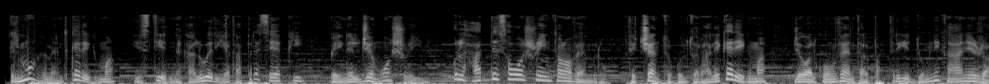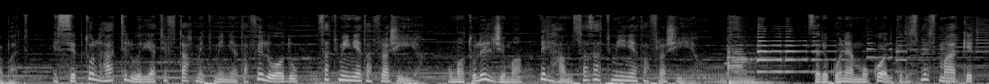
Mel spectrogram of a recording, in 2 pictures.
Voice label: PROMO; WIRJA 2015; MILIED; wirja presepji u christmas market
